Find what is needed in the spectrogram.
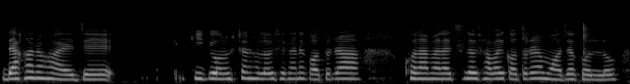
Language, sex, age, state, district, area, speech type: Bengali, female, 18-30, West Bengal, Cooch Behar, urban, spontaneous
